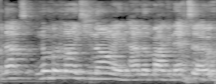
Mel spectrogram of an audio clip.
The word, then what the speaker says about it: Magneto: No, that's number 99 and a Magneto. I never know whether to pronounce it Magneto or Magneto. It's Magneto.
